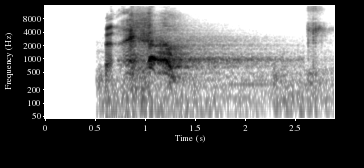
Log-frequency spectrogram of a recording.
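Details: Female streamer's sneeze with an added reverb effect: a short breath in, then one forceful sneeze with an artificial echo trailing off; sneeze.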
